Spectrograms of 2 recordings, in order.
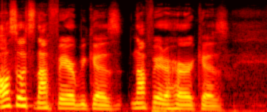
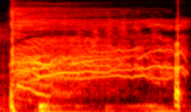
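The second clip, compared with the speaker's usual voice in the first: very high laughing shriek; 5 dB quieter than usual. Real, not acted. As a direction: let out a shrill laugh-scream. Exasperated laugh scream.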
